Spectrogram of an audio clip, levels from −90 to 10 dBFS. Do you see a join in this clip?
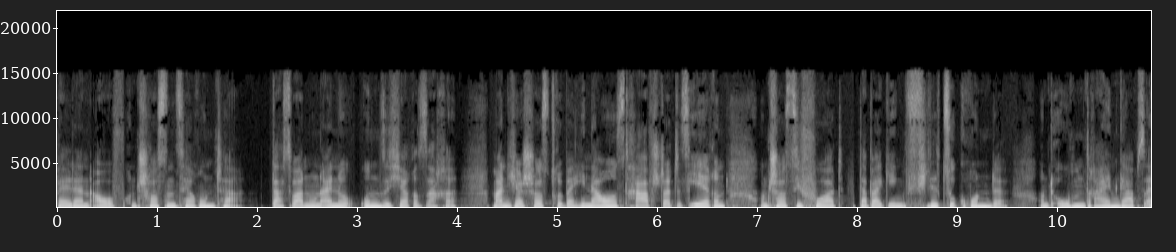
yes; 4 cuts; at 2.0 s, 5.7 s, 6.3 s, 8.0 s

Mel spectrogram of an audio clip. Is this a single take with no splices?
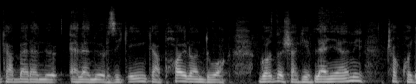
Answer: no; 2 cuts; at 1.3 s, 3.1 s

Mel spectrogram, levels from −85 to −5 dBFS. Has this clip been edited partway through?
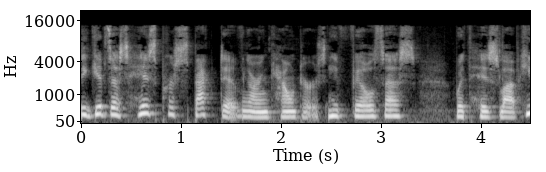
yes; 2 cuts; at 1.6 s, 2.5 s

